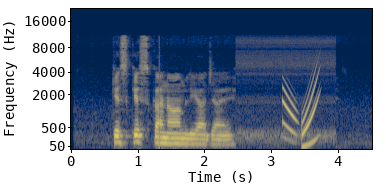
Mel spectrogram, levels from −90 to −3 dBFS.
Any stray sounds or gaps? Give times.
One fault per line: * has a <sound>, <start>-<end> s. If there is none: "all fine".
* has a chirp, 3.2-3.8 s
